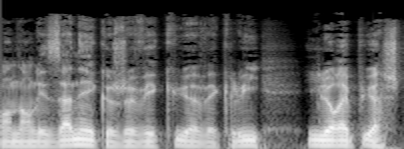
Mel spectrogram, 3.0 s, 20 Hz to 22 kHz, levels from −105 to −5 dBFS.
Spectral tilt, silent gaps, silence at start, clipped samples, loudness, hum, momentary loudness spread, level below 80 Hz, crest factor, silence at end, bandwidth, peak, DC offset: -6.5 dB/octave; none; 0 s; under 0.1%; -17 LUFS; none; 8 LU; -32 dBFS; 14 dB; 0.05 s; 14.5 kHz; -2 dBFS; under 0.1%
